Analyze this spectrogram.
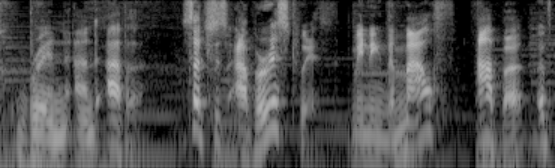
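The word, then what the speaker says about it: Aberystwyth: like Tre Lo Brin and abber such as abber iswith meaning the mouth Abba of the river iswith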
